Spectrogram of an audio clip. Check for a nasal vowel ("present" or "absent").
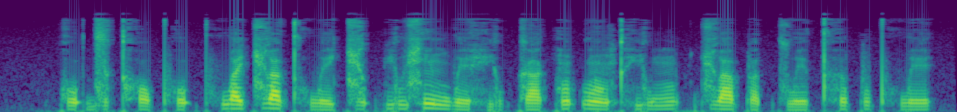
present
